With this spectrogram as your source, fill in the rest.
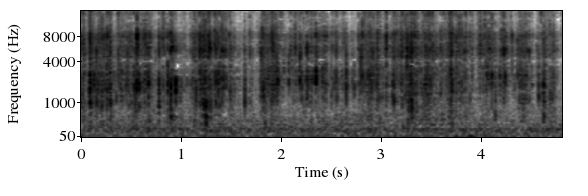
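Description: Long painted nails and fingertips pick at, tear and crinkle the clear printed plastic film wrapped around a small solid blue soap bar held in both hands. A soft, steady stream of bright, crackly crinkling with quick rustling snaps fills the clip, with almost no low end.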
